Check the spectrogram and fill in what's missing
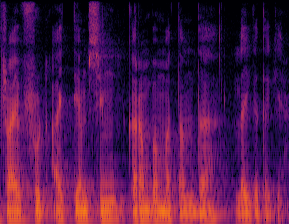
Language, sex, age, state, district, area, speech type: Manipuri, male, 30-45, Manipur, Thoubal, rural, read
